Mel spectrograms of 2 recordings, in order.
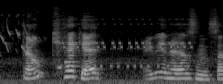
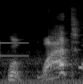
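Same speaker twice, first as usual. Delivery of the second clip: shocked what. Acted. Shocked to hear lawyer.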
